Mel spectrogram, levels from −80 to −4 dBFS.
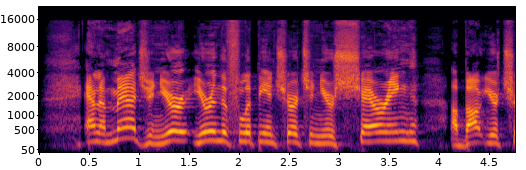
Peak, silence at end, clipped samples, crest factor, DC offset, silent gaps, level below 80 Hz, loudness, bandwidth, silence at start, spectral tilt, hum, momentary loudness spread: -2 dBFS; 0 s; under 0.1%; 18 dB; under 0.1%; none; -66 dBFS; -18 LUFS; 16 kHz; 0.1 s; -1.5 dB/octave; none; 8 LU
